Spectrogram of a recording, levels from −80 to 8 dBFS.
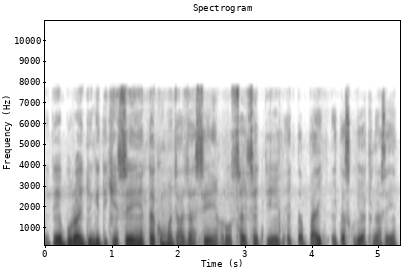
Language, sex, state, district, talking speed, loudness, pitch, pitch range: Nagamese, male, Nagaland, Kohima, 245 wpm, -20 LUFS, 95 Hz, 80-100 Hz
